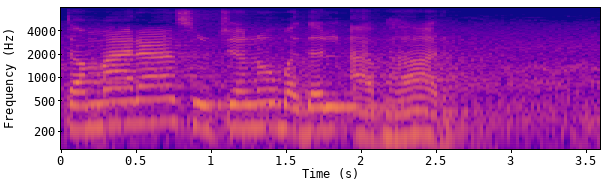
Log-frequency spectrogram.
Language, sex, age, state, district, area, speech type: Gujarati, female, 45-60, Gujarat, Surat, urban, read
